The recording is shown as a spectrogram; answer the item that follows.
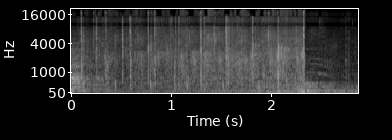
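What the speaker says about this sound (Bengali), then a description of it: "একটা জোরে হাততালি হয়ে যাক।" Loud audience applause fills a municipal hall during an award show in Alipurduar, steady dense clapping throughout with a sharp drop near the end.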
